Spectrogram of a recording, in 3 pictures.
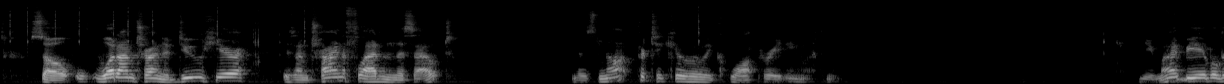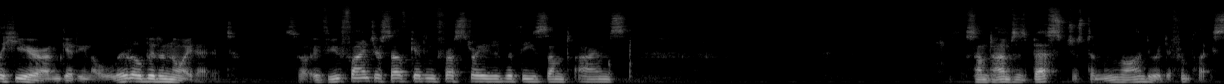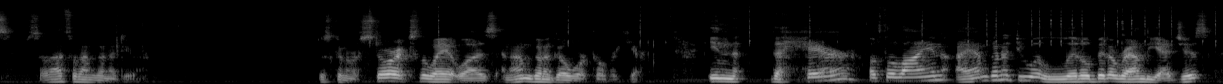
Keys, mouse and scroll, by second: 2.5-3.0 scroll down 3, 3.0-6.0 middle drag, 8.5 z, 9.8 z, 11.0 z, 12.2 z, 13.4 z, 14.4-18.5 typing, 19.8 z, 21.0 z, 23.5 z, 24.7 z, 26.0 z, 26.8 z, 28.2 z, 28.3 middle click, 29.2-30.1 scroll up 5, 30.1 middle click, 30.9-32.0 scroll down 3, 32.0-33.0 middle drag, 33.0-33.6 scroll up 2, 33.6-36.7 drag.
